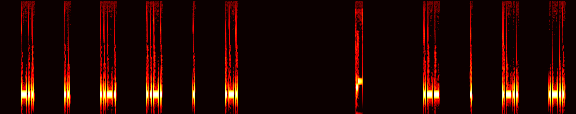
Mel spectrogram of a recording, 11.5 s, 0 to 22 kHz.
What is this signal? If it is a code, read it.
Morse code, heard as a keyed tone, about 34 wpm, spaced as for 12 wpm, 690 Hz. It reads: DIFFER WELL
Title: 6x Character Spacing - Top 200 Words - 35wpm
